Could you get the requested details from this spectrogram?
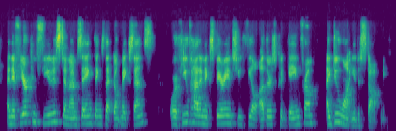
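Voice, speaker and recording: In an American accent, a woman with a medium pitch and ordinary pitch variation speaks at a moderate pace in a normal speaking voice. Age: 60s. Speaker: educator and guest speaker. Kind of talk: presentation.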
